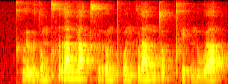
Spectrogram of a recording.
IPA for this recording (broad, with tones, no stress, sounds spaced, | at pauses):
kʰ l ɯː˨˩ d o˩˦ m kʰ r a˥˩ w ŋ a˥˩ ʔ kʰ r o˨˩ n pʰ o˨˩ n k l a˦˥ n t o˥˩ k̚ pʰ e˨˩ k̚ n u˩˦ a̯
